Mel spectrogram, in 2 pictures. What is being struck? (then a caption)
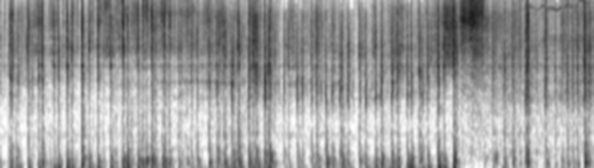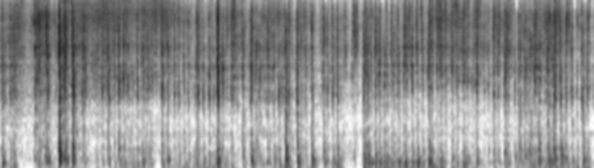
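Printed cardboard box. Fingertips and palms tap and knock on the glossy surfaces of a large printed cardboard console box. A continuous stream of rapid, dry, short taps with a hollow low-mid body fills the clip, broken by brief pauses and one sharper knock near the middle.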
